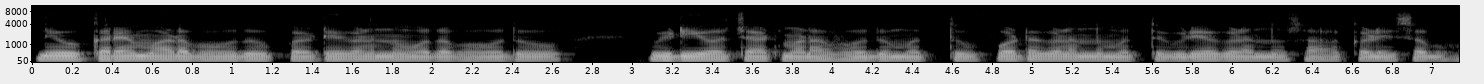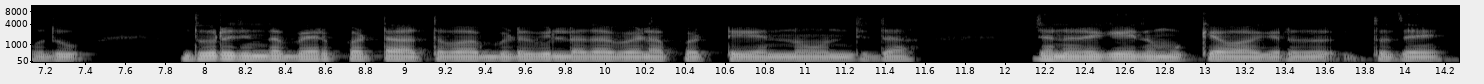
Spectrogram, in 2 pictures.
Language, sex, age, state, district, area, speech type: Kannada, male, 18-30, Karnataka, Tumkur, urban, spontaneous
